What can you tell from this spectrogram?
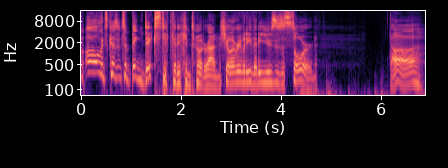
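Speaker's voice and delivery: mock obvious answer. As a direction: answer yourself with heavy sarcasm. Sarcastic answer to own question.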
